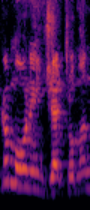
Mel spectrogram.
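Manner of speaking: put-on very British accent. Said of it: "He used to do his very British accent".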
